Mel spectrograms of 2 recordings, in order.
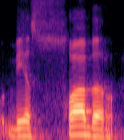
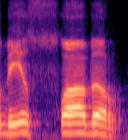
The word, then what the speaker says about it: الصبر: വതവാസൗ ബിസ്സബ്ർ, സ്വാദിനും തഫ്ഖീം നൽകണം. ബാഇൻ്റെ സുക്കൂൻ ശബ്ദം ചലിപ്പിച്ചുകൊണ്ട് ഖൽഖല നൽകി ഉച്ചരിക്കണം. സ്വബർ, സ്വബ് എന്ന് വ്യക്തമാക്കി ഉച്ചരിക്കേണ്ടതാണ്. റായിൽ സുക്കൂനോടുകൂടി തഫ്ഖീം ചെയ്ത് ഉച്ചരിച്ച് വഖഫ് ചെയ്യണം.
